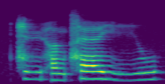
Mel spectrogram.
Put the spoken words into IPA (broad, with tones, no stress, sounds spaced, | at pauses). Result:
t͡s yː˧ h ɐ˨ ŋ t͡sʰ ɛː˥ j iː˨˥ w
